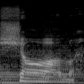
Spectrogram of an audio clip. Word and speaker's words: Seam: The name's Seam, pronounced Sham.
